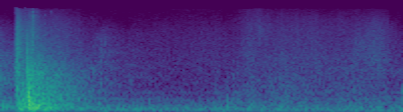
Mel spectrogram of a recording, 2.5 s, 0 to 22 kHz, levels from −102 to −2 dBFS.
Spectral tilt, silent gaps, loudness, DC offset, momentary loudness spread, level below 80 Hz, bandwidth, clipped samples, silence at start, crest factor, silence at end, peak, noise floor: -6 dB/octave; none; -39 LUFS; under 0.1%; 24 LU; -66 dBFS; 16 kHz; under 0.1%; 0 s; 30 dB; 0 s; -14 dBFS; -60 dBFS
